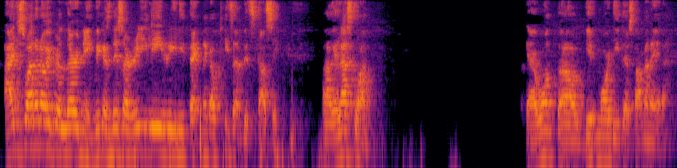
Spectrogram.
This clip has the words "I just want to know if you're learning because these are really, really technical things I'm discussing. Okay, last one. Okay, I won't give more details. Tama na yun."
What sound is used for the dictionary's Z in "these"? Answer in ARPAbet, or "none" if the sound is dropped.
S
